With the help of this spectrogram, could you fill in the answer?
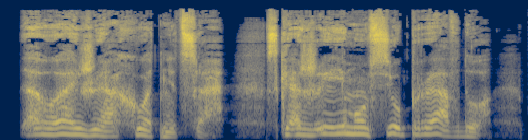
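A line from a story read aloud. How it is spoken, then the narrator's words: Hoarse rasp. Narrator (Russian): прохрипел маркиз Карабас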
